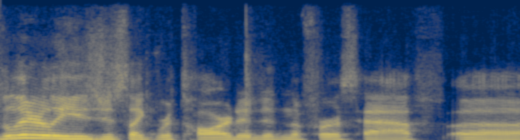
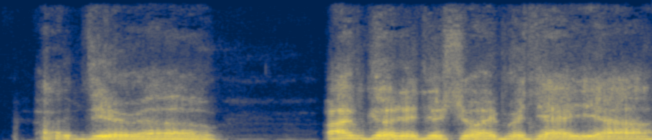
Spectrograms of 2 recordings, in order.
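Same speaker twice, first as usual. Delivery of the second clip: loud, gruff, growling voice. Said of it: "didn't do the Bale v-, n-, Dark Knight voice".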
